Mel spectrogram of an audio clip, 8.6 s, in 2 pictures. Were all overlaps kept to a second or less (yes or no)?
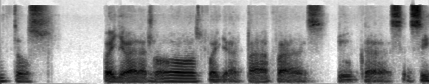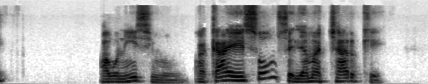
yes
